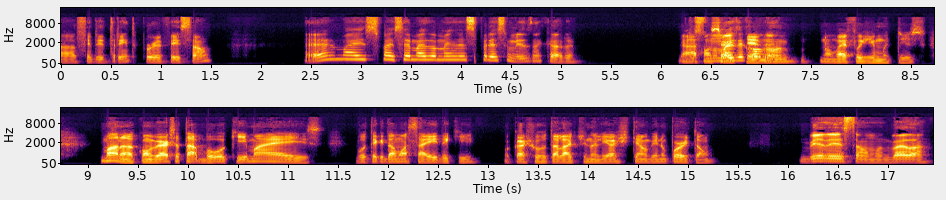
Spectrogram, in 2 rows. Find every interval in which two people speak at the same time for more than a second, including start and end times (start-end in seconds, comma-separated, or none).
6.2-7.5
